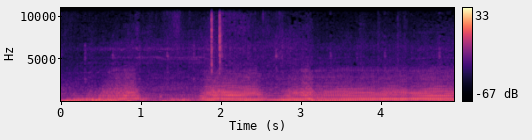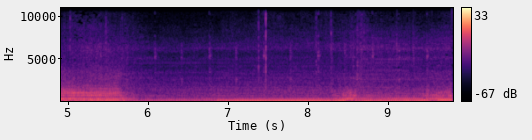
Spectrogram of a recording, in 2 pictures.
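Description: Car engine accelerating hard, heard from inside the cabin. Its pitch climbs and falls back at each gear change, with brief lulls about a second in and about six seconds in.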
